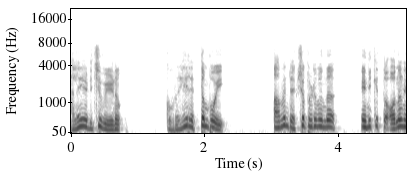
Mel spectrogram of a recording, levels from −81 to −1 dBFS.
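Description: Nothing stood out on listening to this speech clip, which comes through an AMR wideband (HD Voice) codec at 12.65 kbit/s, a rate at which that codec is working as intended.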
